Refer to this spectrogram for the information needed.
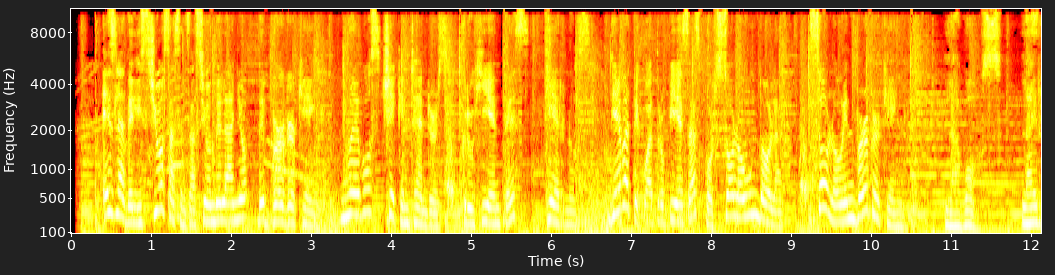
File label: female, spanish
